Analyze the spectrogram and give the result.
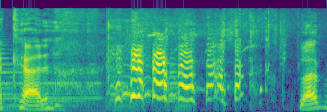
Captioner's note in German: Lachen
